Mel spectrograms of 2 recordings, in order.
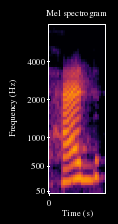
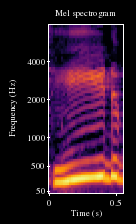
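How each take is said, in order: First: The vowel is a short 'e' sound. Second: The vowel is a long 'ee' sound. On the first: The speaker calls it right. "ए करके है। जैसे यहाँ पर देखिए हेड" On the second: The speaker calls it wrong. "हीड, ब्रीड नहीं पढ़ रहे"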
